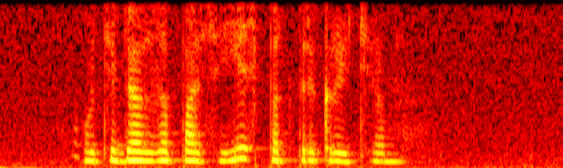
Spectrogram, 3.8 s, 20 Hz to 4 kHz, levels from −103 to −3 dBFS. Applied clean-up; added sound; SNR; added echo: none; none; none; none.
